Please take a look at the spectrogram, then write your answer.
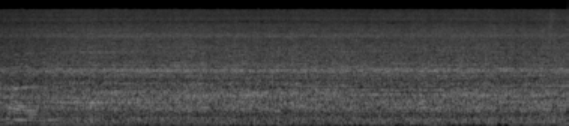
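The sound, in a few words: blow dryer blowing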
